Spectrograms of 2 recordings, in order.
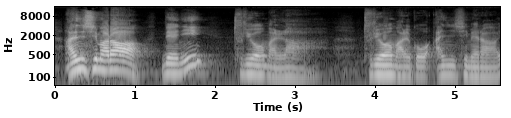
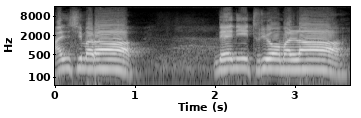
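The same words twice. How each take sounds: First: Reassuring Jesus. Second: Slow, much louder proclaiming; congregation call. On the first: Acted. Jesus reassures the frightened disciples, calm and slow. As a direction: settle their fear gently. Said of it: "예수님이 우리에게 말씀하시는". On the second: Shown as a demonstration. Pastor leads congregation in repeating the verse, loud and slow. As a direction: lead the crowd in a loud slow recitation. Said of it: "한번 따라해 보겠습니다".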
